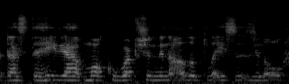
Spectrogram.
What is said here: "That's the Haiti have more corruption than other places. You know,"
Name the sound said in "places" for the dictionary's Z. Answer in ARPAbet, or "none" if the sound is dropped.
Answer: Z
